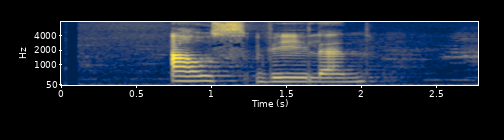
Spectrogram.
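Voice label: "to choose", Australian English; PictureDictionary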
